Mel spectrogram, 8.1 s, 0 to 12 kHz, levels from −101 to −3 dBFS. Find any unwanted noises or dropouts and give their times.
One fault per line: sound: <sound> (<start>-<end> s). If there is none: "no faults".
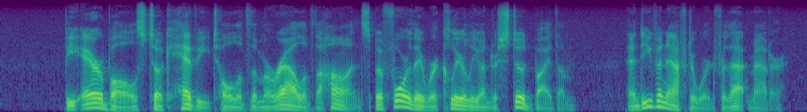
no faults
